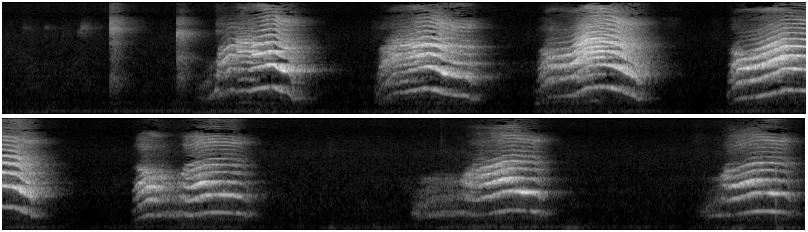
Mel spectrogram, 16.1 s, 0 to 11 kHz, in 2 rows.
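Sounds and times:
cat meowing: 2.0s - 3.2s, 9.4s - 10.6s, 12.2s - 13.6s, 15.1s - 16.0s.

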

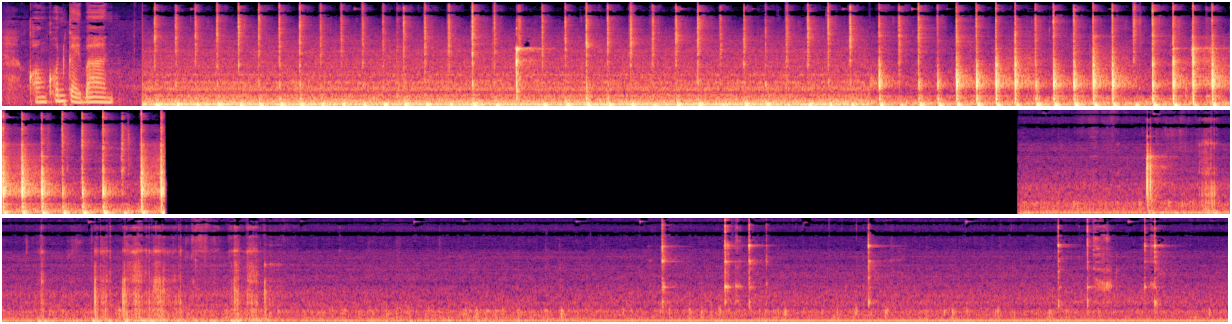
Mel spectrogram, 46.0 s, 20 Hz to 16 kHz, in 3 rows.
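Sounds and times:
stone pestle pounding in mortar: 1.8s - 17.4s.

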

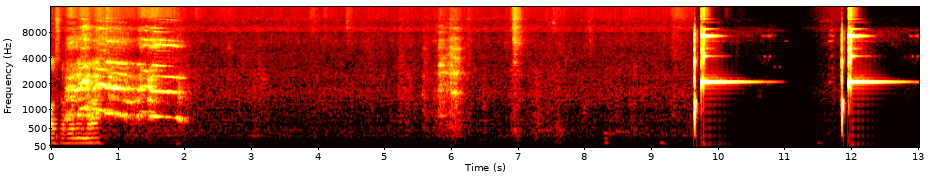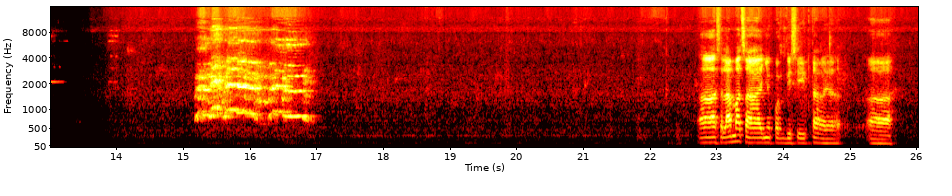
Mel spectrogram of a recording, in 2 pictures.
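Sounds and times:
rooster crowing: 0.2s - 2.2s, 15.2s - 17.1s
high-pitched dings: 9.6s - 10.9s, 11.8s - 13.2s.

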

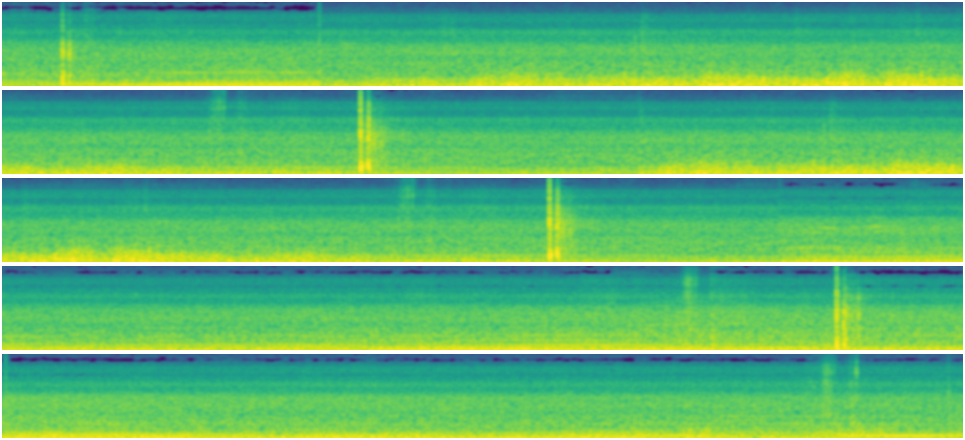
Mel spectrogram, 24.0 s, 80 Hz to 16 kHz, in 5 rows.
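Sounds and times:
vehicle engine idling: 0.0s - 24.0s
baseball popping into leather mitt: 0.2s - 0.6s, 5.8s - 6.9s, 11.6s - 12.6s, 17.8s - 18.9s.

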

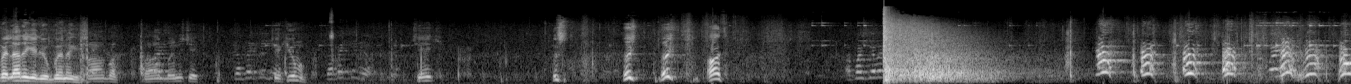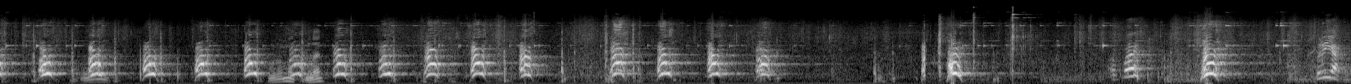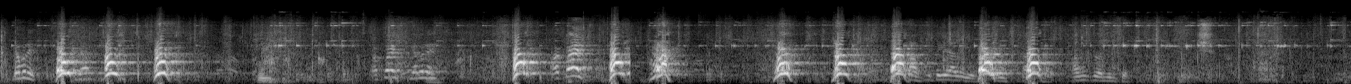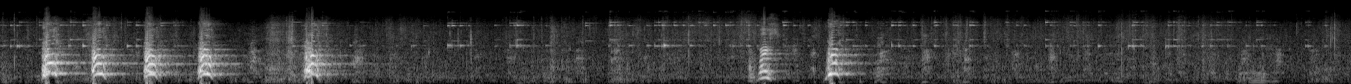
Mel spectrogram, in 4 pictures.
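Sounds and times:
dog barking: 10.9s - 21.6s, 22.8s - 23.5s, 25.4s - 26.2s, 27.6s - 29.2s, 32.1s - 34.1s, 34.7s - 37.8s, 40.9s - 44.3s, 48.2s - 49.6s.

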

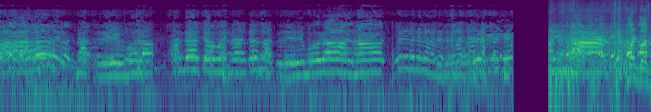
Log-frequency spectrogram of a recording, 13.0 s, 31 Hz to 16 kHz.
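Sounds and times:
men chanting: 0.0s - 10.3s.

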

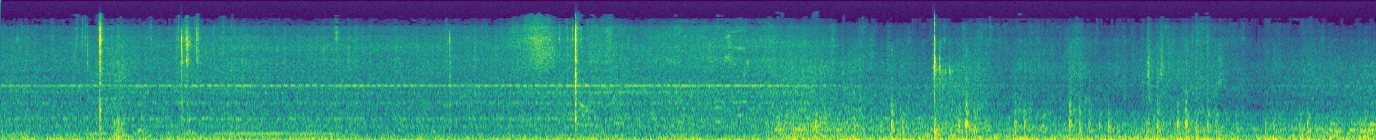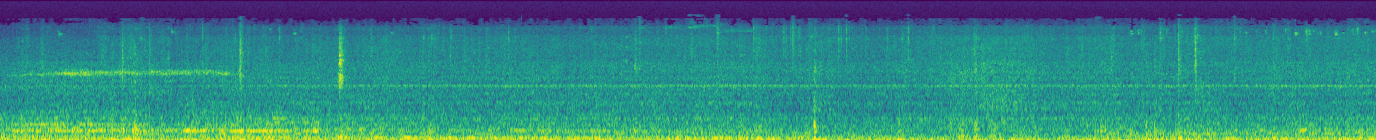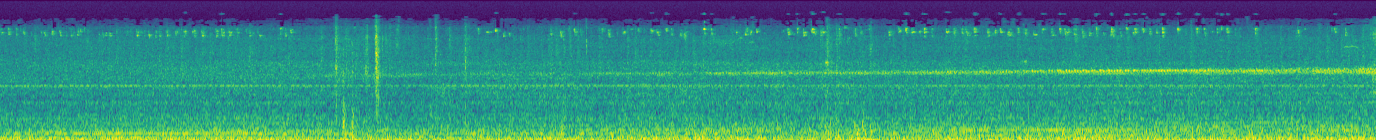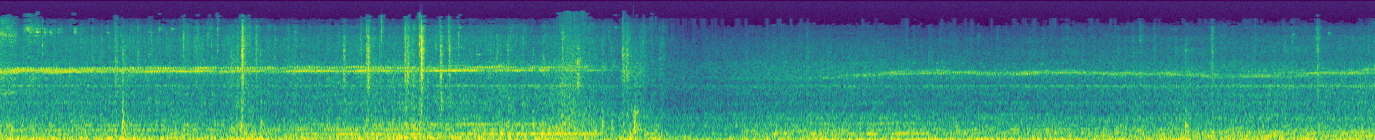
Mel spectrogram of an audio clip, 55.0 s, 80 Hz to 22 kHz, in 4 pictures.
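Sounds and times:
bus engine and road rumble: 0.0s - 55.0s.

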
